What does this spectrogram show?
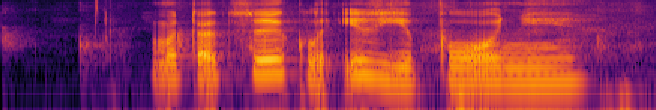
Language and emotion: Russian, sad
